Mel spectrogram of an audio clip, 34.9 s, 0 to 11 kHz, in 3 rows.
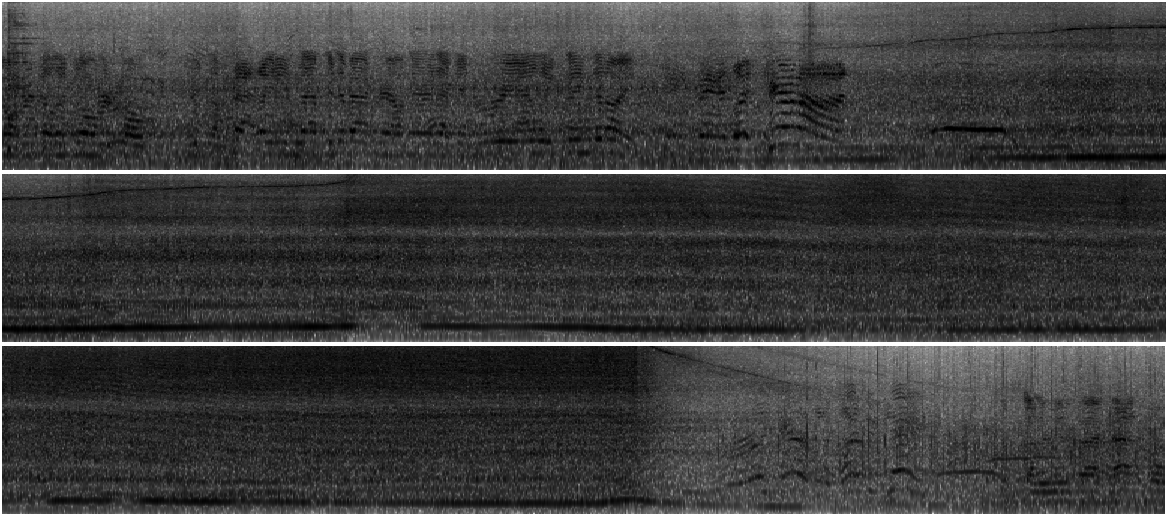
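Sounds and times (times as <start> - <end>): diesel engine at full power: 0.0 - 34.9
high turbo whistle: 8.6 - 15.2.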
